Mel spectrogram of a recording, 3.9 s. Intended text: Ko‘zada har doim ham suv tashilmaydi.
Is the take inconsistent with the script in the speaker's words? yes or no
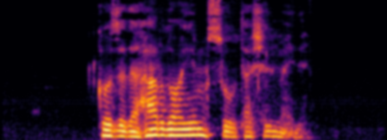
yes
